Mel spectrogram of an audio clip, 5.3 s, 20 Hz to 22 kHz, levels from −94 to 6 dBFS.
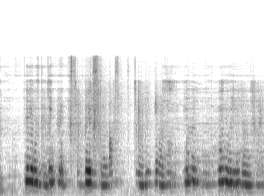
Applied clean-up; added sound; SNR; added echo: neural mask model DeepFilterNet 3.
